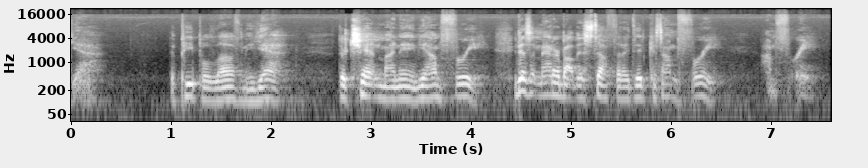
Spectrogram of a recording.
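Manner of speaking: low, hushed self-talk; Barabbas savoring freedom. Acted. Freed prisoner walking away, hushed low realization. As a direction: let it sink in softly, fading to near whisper. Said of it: "picture Barabbas in this moment being like".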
